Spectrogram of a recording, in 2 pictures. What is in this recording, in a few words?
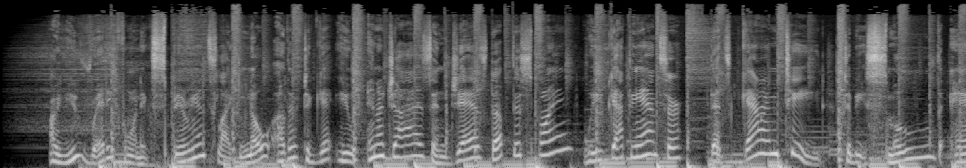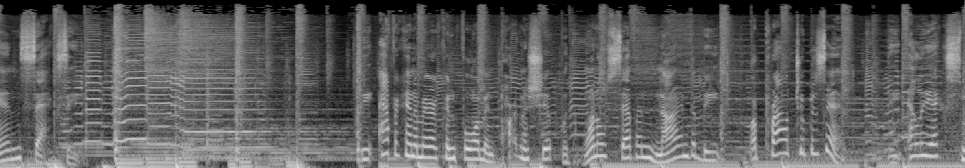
Smooth Jazz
